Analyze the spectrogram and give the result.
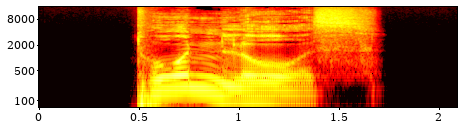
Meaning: unstressed
- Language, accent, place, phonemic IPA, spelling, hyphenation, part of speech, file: German, Germany, Berlin, /ˈtoːnˌloːs/, tonlos, ton‧los, adjective, De-tonlos.ogg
